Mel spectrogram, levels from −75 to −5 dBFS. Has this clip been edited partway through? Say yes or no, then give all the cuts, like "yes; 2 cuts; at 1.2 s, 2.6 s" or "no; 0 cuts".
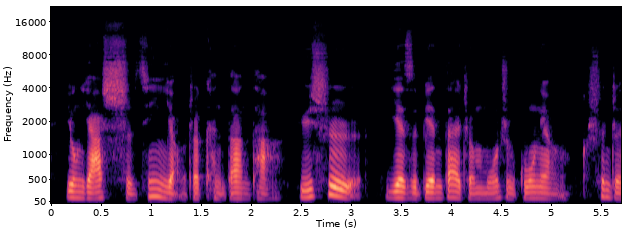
yes; 1 cut; at 2.4 s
